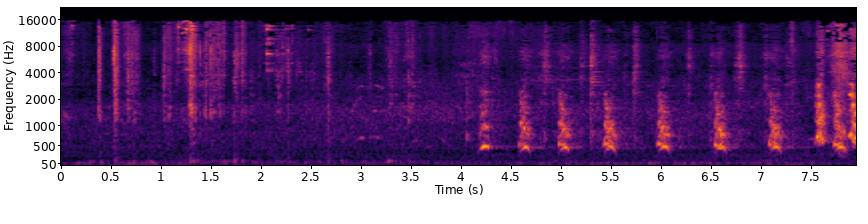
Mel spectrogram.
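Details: Two adopted Jindo dog sisters in Chuncheon, born in Naju in October 2020: scattered faint clicks and knocks at first, then a regular run of clear barks roughly every half second during the latter half.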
